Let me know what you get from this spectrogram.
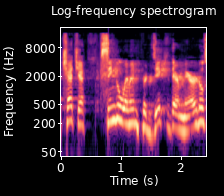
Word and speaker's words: Czechia: In Chechia. – Chechia. – C-Z-E-C-H-I-A, which Manny apparently knows how to spell that.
